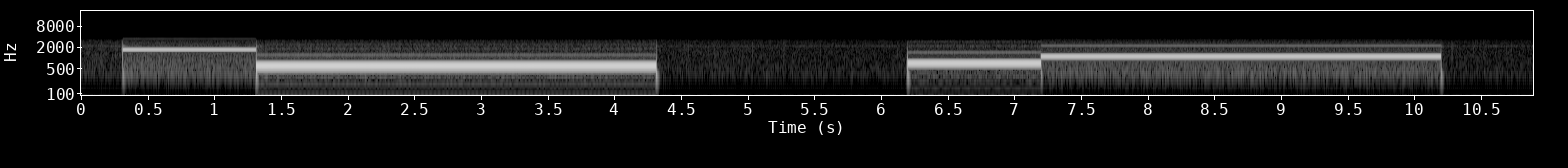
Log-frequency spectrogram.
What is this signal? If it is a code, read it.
Two-tone page, heard as a one-second tone, then a three-second tone, about 1750 then 620 Hz, about 730 then 1120 Hz. It is heard from 0.3 to 10.2 s.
